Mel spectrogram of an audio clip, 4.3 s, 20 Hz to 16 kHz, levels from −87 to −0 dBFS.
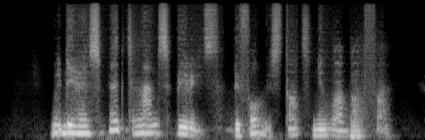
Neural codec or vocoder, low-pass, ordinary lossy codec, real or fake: codec, 44.1 kHz, 0.9 kbps, DAC; 14.4 kHz; none; fake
